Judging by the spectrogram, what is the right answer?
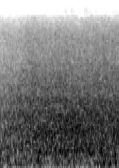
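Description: Ocean waves wash against the rocky coast at Miletus, Turkey in a steady, dense roar of surf blended with wind, loud and unbroken for the whole moment with no voices.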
